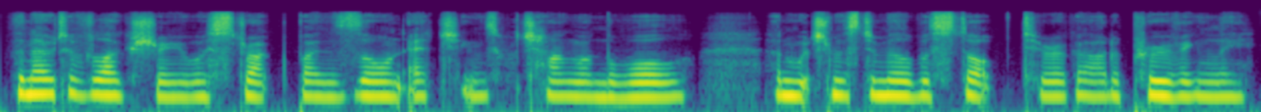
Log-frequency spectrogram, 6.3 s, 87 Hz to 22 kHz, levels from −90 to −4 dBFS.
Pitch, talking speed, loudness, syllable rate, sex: 200 Hz, 220 wpm, -17 LUFS, 5.5 syllables/s, female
